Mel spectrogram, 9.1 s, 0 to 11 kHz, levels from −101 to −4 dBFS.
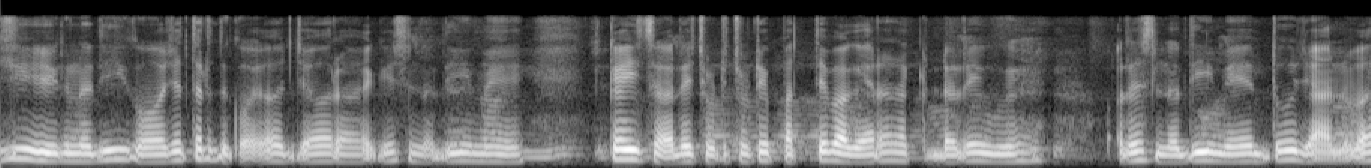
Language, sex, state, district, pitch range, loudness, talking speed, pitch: Hindi, female, Uttar Pradesh, Jalaun, 140-165 Hz, -18 LUFS, 175 wpm, 150 Hz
